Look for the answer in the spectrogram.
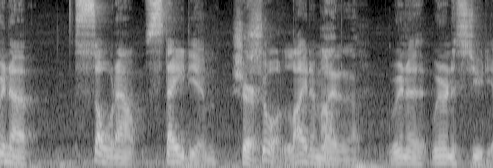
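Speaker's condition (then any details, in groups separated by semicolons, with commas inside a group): No condition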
